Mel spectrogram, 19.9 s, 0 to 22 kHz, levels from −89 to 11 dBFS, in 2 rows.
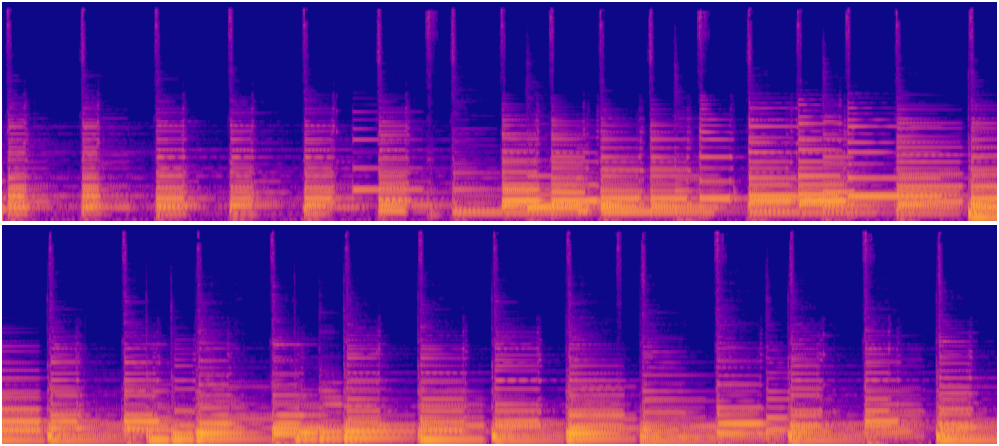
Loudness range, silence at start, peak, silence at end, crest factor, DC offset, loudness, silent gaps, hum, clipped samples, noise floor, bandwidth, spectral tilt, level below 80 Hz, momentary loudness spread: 6 LU; 0 s; -2 dBFS; 0 s; 14 dB; under 0.1%; -19 LUFS; none; none; under 0.1%; -38 dBFS; 19.5 kHz; -10 dB/octave; -26 dBFS; 12 LU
